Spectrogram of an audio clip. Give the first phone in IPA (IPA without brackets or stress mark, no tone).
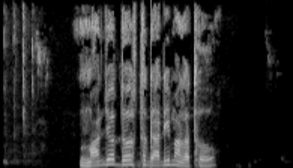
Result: m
